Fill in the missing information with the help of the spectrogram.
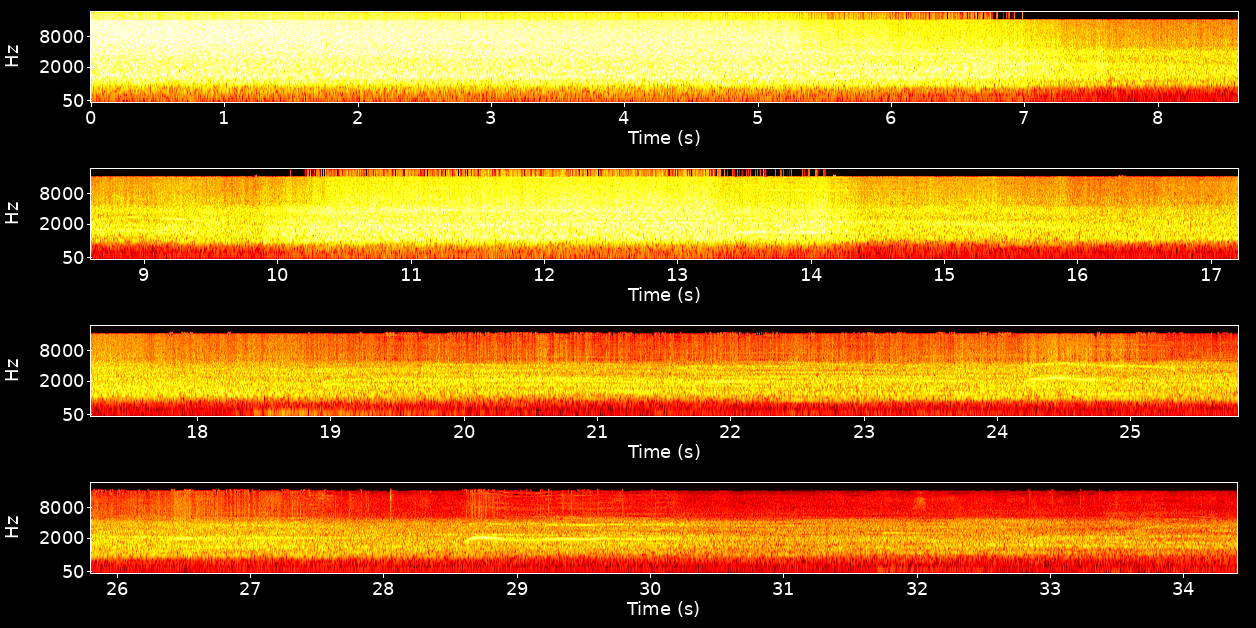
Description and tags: London Bridge - Mass scream in Tate Modern
general-noise, soundscape, ambience, background-sound, atmosphere, ambiance, city, london, field-recording, ambient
